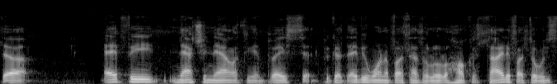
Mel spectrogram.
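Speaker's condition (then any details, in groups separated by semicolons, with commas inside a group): Hearing loss; about 75% hearing loss from close to birth; severe speech impediment since childhood, very monotone speech, studied phonetics for inflection, improved over years, new york accent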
